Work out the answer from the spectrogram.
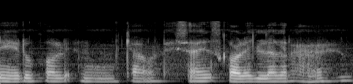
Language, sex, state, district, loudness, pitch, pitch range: Chhattisgarhi, male, Chhattisgarh, Rajnandgaon, -22 LUFS, 145 Hz, 140-150 Hz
